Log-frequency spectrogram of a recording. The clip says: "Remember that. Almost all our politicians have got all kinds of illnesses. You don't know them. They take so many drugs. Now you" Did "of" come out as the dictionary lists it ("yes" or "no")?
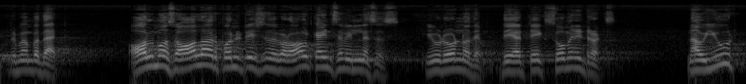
yes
